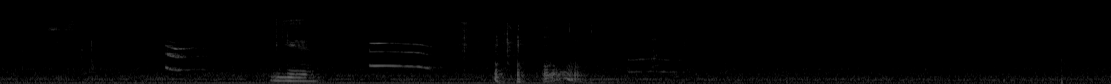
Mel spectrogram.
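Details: Pet cat Harry lounges in the sun on a very warm day and chats with a person. Short meows fall in pitch, scattered over several seconds between the person's remarks, then the cat goes quiet.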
